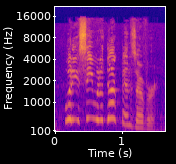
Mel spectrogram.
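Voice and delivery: high cheesy joke voice, way up; embarrassing dad joke. Shown as a demonstration. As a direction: ham up the corny setup. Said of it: "ask it a different way".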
